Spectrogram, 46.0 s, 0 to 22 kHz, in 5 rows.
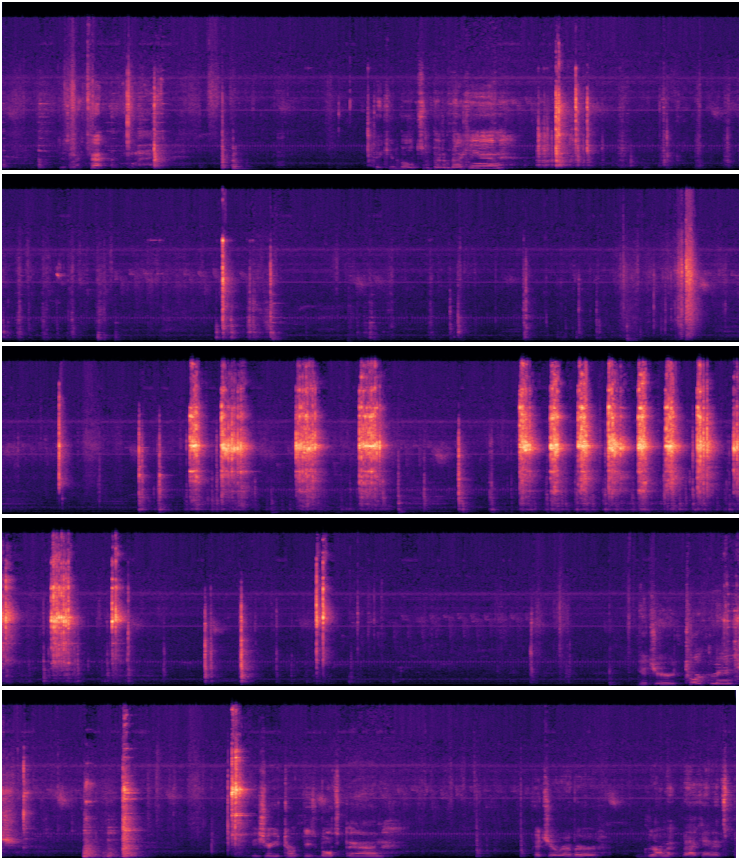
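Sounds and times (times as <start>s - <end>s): socket ratchet clicking: 20.7s - 23.4s, 24.9s - 29.3s, 31.6s - 31.8s, 39.7s - 40.0s.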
